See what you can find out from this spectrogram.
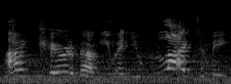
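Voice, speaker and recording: A woman's voice: high voice, expressive, a little fast, distant mic. An actress playing a hurt, fiery woman in a game drama, blunt, accusing and emotional. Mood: angry, hurt. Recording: off-mic with clear background noise.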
